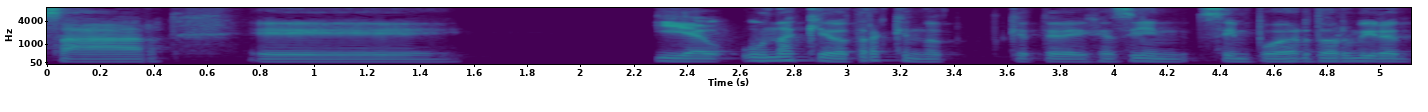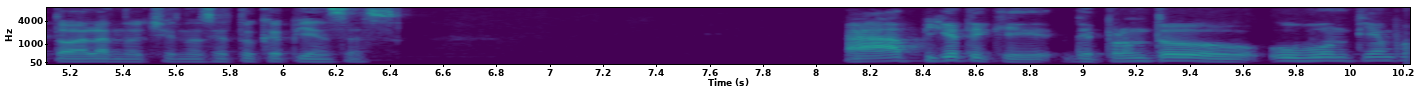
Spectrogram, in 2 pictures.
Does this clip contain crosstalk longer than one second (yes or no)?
no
